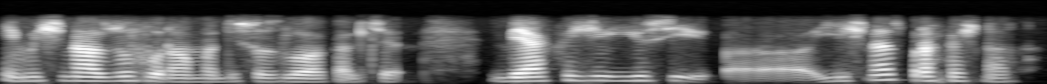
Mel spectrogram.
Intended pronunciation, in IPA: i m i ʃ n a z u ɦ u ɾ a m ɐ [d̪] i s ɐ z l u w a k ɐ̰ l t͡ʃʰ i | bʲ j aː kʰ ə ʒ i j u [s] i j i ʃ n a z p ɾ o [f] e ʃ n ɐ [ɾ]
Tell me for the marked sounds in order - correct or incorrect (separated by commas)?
correct, correct, correct, incorrect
